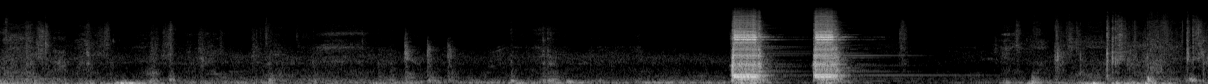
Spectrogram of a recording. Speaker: yep that sounds really good much more better than what it was from the factory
